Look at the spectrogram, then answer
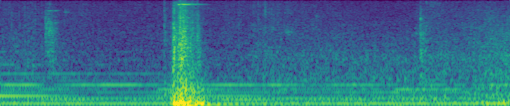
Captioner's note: door thuds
